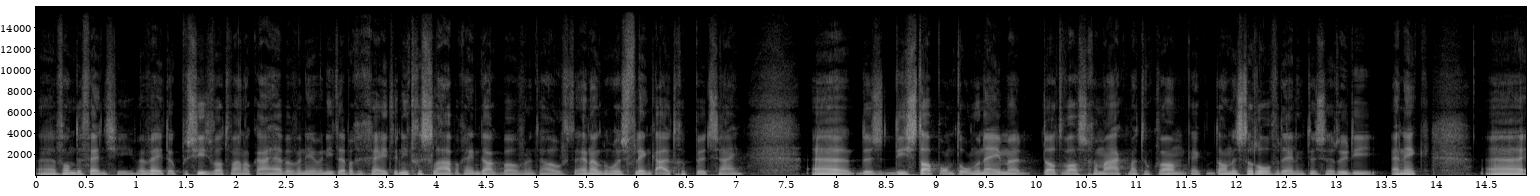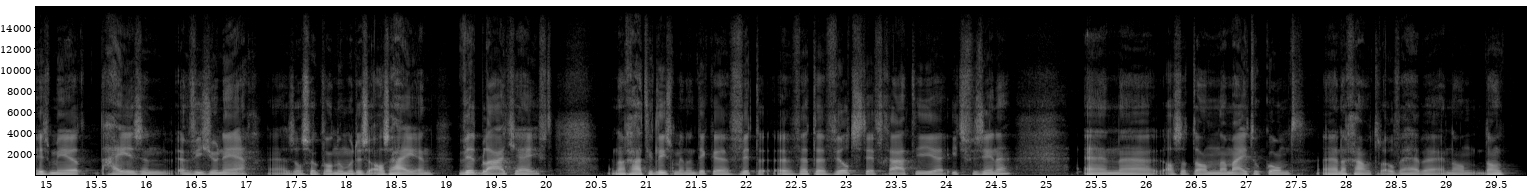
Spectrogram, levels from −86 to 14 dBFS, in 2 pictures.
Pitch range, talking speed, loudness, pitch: 105-115 Hz, 215 wpm, -28 LUFS, 110 Hz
